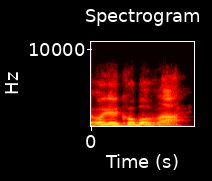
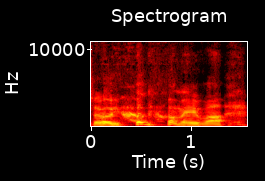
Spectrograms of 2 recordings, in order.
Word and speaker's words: Oye Como Va: It sounds like you're referring to Oye Como Va. – Yes, there it is. Oye Como Va.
